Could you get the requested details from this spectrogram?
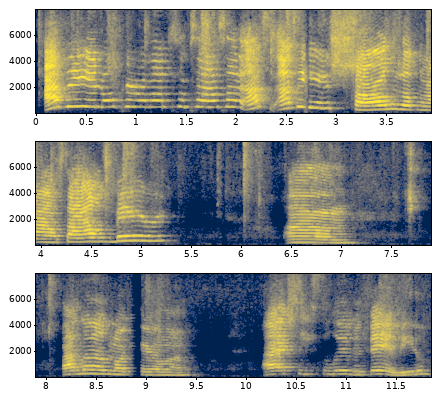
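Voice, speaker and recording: A woman with an American accent, raised and projected voice, high pitch and bright, sharp tone, very wide pitch swings and big swings in loudness, moderate pace with long, frequent pauses. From Alabama, US South. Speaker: YouTuber, lifestyle vlogger. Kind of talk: casual livestream chat. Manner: animated.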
